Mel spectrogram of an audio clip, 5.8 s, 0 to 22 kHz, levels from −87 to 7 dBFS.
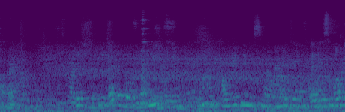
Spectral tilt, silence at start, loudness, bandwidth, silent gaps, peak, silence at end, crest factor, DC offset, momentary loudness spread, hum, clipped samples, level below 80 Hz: -6 dB/octave; 0 s; -46 LUFS; 16 kHz; none; -30 dBFS; 0 s; 16 dB; under 0.1%; 10 LU; none; under 0.1%; -58 dBFS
